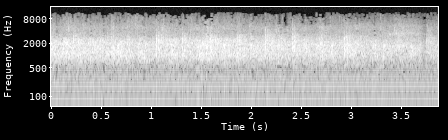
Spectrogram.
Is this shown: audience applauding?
yes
